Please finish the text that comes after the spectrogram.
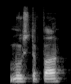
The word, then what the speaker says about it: Mustafa: to mustafa or mustafa sorry mustafa ali that's how you say his name pronounce it mustafa so there's just a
